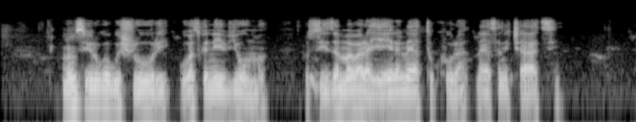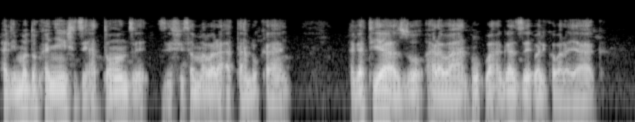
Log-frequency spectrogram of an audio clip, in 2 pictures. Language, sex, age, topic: Rundi, male, 50+, education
